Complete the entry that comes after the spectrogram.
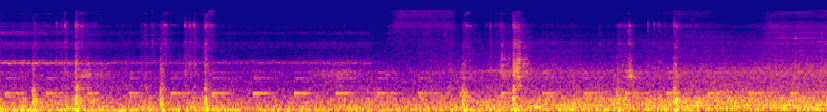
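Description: Odakyu Romancecar EXEα electric train rolling past over a level crossing: a steady wheel rumble with sharp clacks here and there as the wheels cross rail joints. Under it the crossing's warning bell rings on and on in an even, repeating pattern.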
